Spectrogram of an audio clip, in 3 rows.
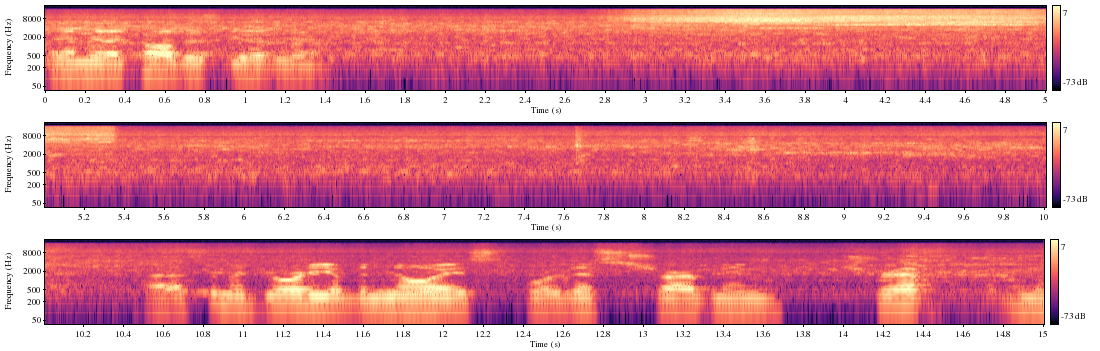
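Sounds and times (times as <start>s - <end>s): belt grinder running: 1.1s - 8.2s
knife grinding on belt grinder: 2.8s - 5.4s.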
